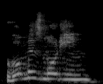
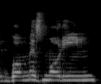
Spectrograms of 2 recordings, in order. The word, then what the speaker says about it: Gómez Morín: decidirnos a mi curiosa gómez morín lo pronunciamos con con la y acentuada pero no se escribe con la guía de acentuada a esto el nombre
